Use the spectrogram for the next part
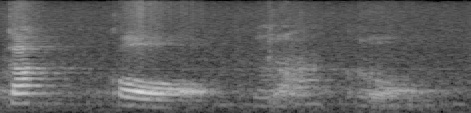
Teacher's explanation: You start to say a K sound, and then there's a gap, and then you say the rest of the K, or a second K maybe. · Whenever the small tsu occurs before a hard sound, like a K or a T, the small tsu in something like gakko, it's got that hesitation to it. It gets rendered in Romaji as a double K, gakko, like that.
